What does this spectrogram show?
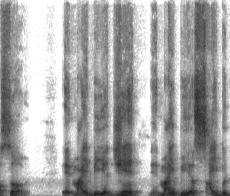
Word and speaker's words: jinn: Angels created from the divine light, the jinn created from the smokeless fire, and you got the humans created from dirt, all the clay, Oh yeah, a spiritual jinn.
